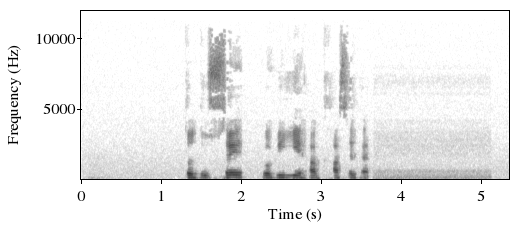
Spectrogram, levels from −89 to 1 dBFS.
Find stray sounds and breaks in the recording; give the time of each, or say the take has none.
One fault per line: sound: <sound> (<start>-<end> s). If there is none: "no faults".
no faults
